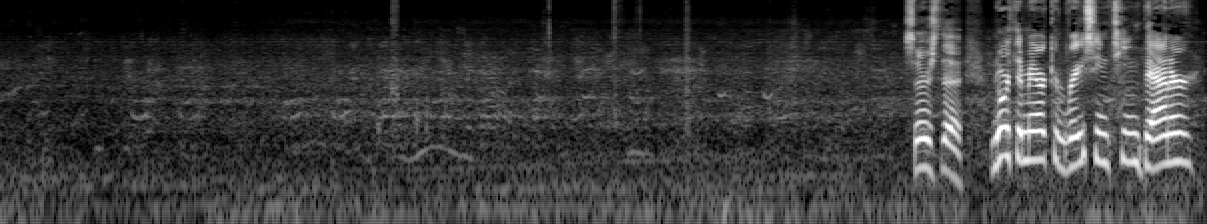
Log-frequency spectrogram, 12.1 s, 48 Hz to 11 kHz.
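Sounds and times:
low outdoor rumble: 0.0 - 10.0
distant people talking: 0.0 - 12.0.

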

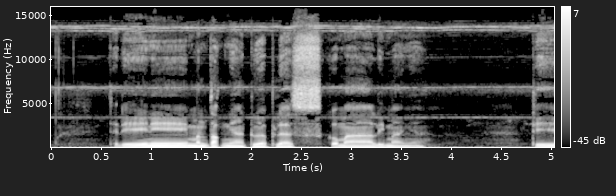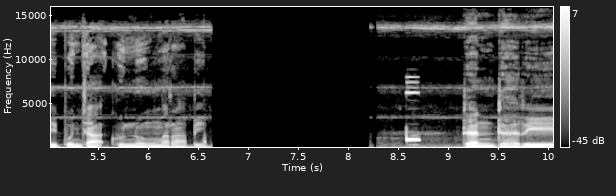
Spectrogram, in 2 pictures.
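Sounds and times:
short electronic beep: 8.6 - 8.9.

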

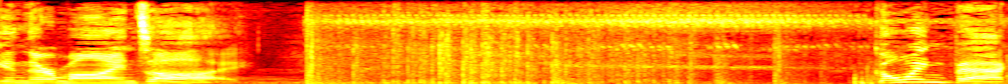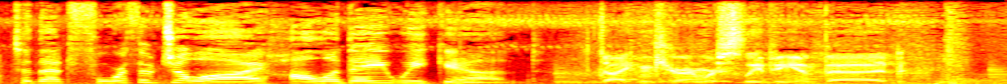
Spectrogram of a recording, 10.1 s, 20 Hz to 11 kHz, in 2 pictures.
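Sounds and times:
dense crackling pops: 1.5 - 7.8.

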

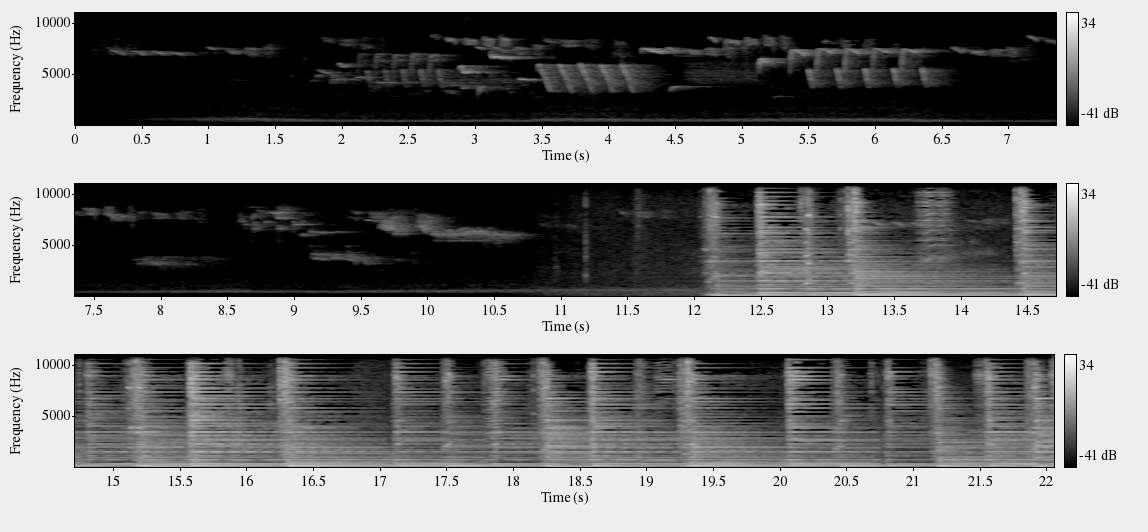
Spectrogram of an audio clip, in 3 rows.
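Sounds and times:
birds chirping: 1.8 - 22.0.

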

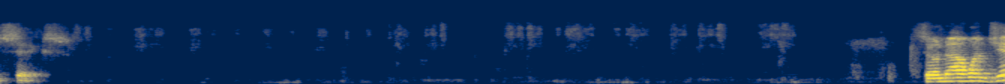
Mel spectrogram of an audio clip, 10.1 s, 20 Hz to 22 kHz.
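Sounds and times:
marker scratching on paper: 0.0 - 9.2.

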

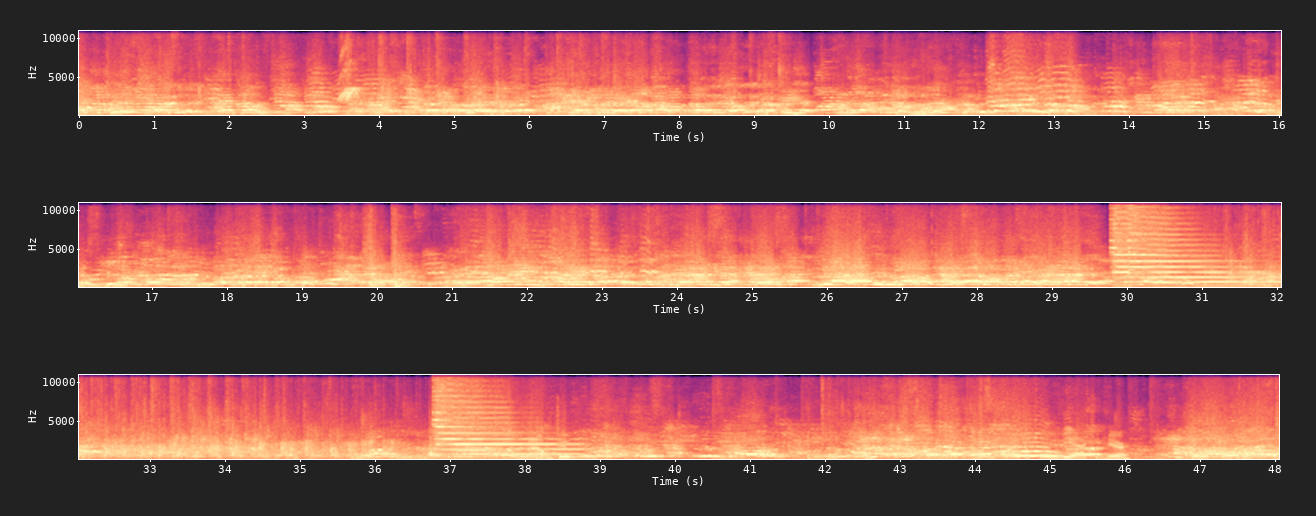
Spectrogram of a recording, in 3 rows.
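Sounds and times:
spectators shouting and chattering: 0.0 - 48.0
boxing ring bell: 29.8 - 32.4, 36.8 - 40.0.

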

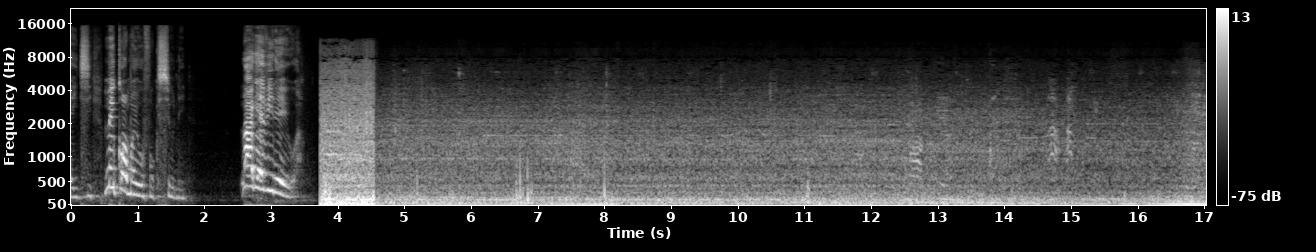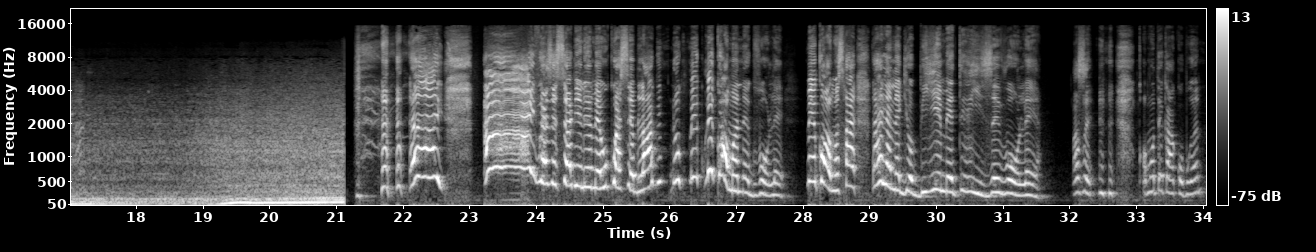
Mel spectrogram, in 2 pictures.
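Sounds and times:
deep steady hum: 3.8 - 21.2
traffic rumble: 3.8 - 21.2.

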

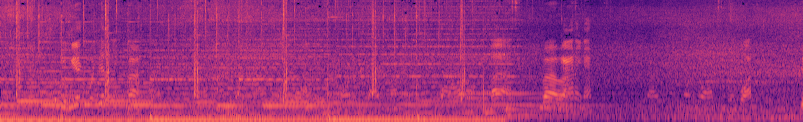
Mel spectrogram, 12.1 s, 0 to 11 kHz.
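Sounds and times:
steady droning tone: 0.0 - 12.0.

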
